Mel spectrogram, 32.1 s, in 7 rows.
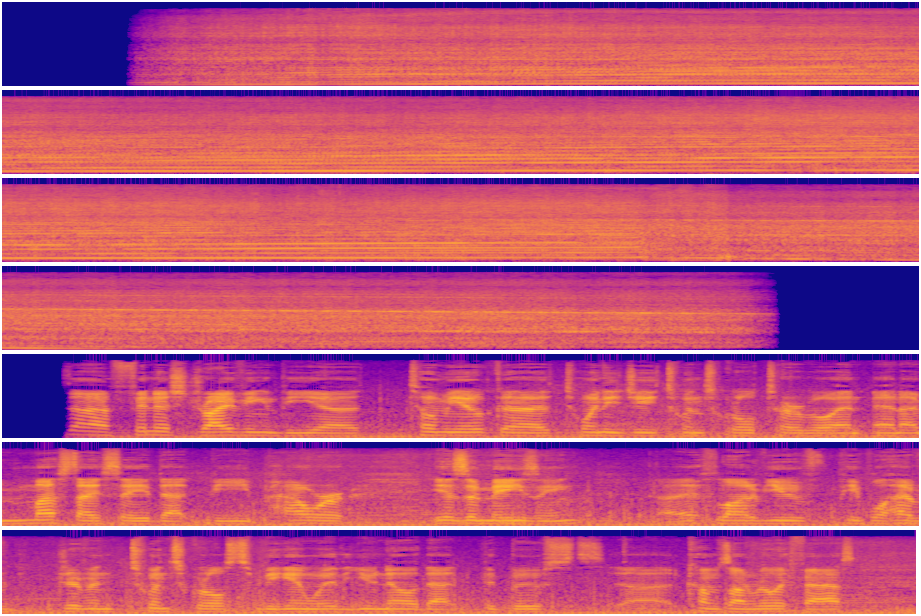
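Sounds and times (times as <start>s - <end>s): engine winding down whine: 0.6s - 17.7s, 18.9s - 32.0s
turbocharged engine revving: 0.7s - 16.8s.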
